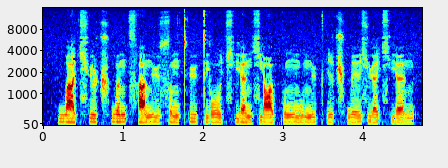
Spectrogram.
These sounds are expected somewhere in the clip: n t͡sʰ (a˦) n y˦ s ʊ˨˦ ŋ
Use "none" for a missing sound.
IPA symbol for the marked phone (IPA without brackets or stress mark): a˨˩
